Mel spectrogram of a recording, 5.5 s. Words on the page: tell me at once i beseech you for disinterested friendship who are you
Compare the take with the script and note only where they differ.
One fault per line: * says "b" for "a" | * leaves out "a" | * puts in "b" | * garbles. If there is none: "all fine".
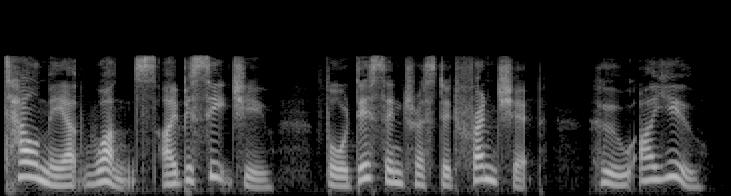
all fine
